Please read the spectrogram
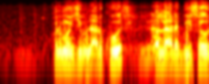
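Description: A man speaking after a short pause at the start.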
